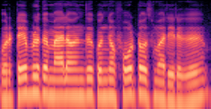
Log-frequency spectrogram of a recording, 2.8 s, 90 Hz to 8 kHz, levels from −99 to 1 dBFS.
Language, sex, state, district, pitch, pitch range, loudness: Tamil, male, Tamil Nadu, Kanyakumari, 150 Hz, 140-160 Hz, -15 LUFS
